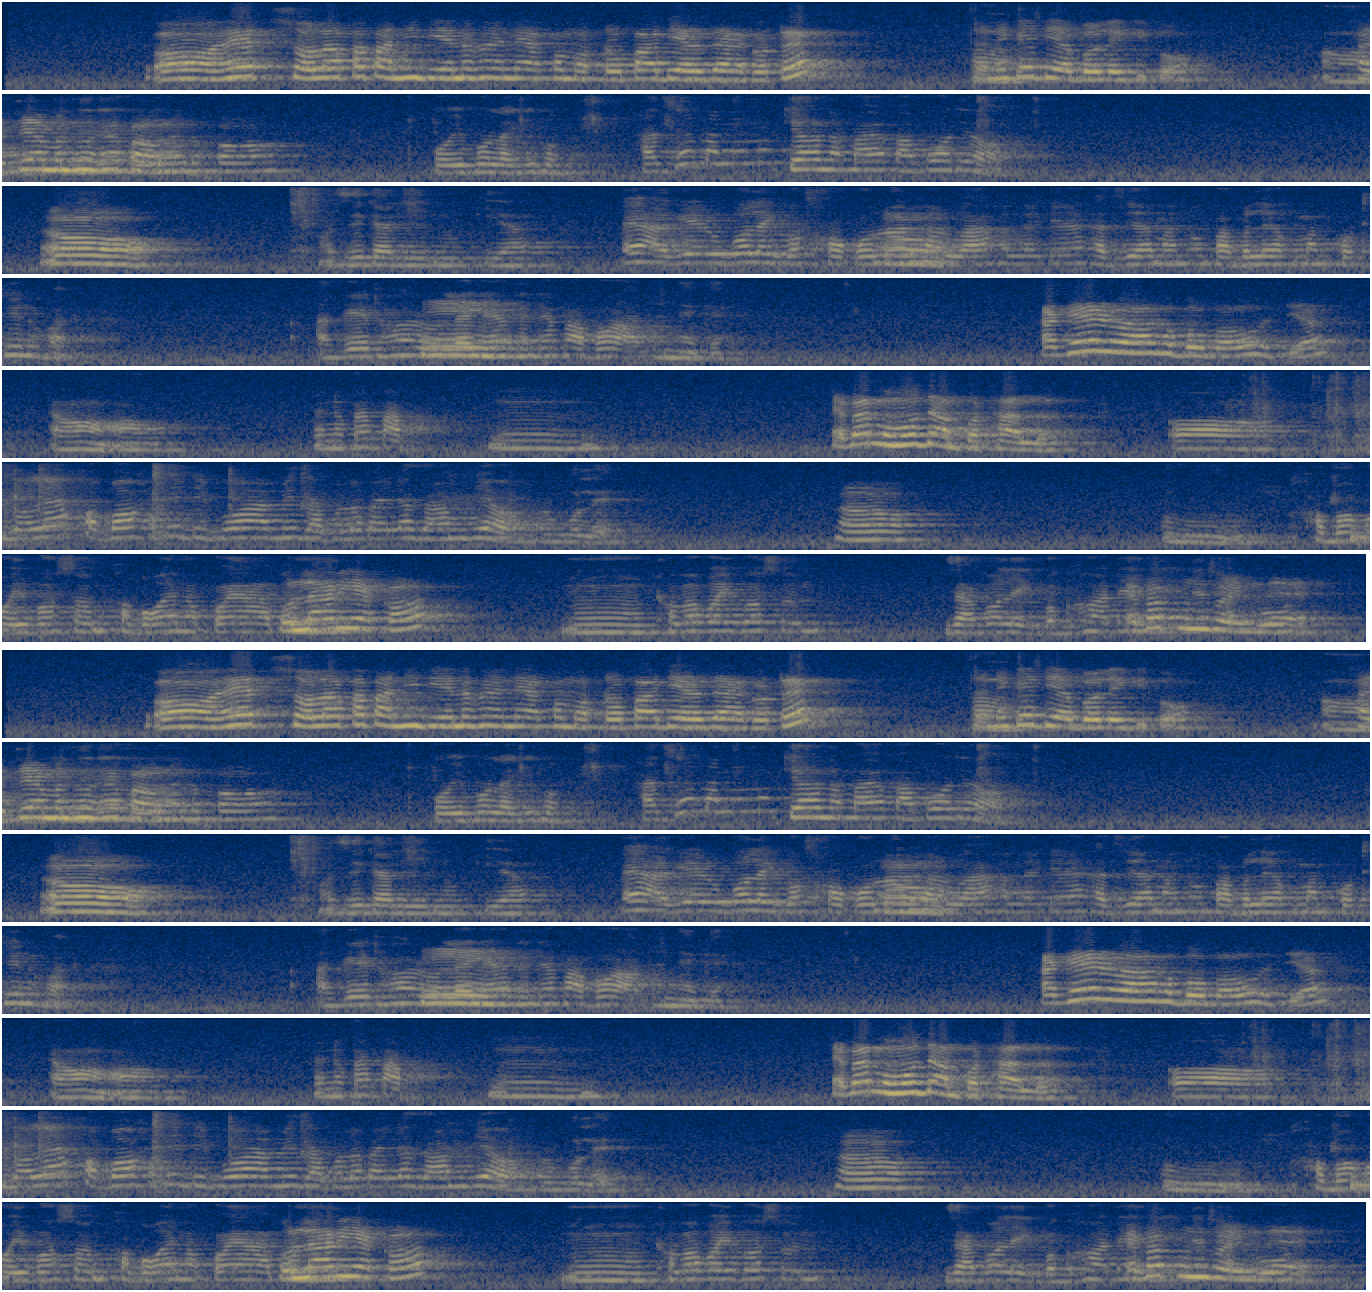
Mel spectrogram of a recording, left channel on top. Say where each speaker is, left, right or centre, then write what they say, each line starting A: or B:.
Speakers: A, on the right (about 15°); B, on the right (about 55°).
A: অ সেই চলাৰ পৰা পানী দিয়ে নহয় এনে আকৌ ম ৰ পৰা দিয়ে
B: উম
A: যে আগতে,
B: হয়
A: তেনেকেই দিয়াব লাগিব। হাজিৰা
B: অ তেনেকে
A: মানুহে
B: হ'লেও
A: পাও নে নোপাওঁ,
B: কৰিব লাগিব হাজিৰা মানুহনো কিয় নাপায় পাব দিয়ক
A: অহ।
B: আজিকালি নো কি আও। এ আগে ৰুব লাগিব সকলোৱে
A: অ
B: ধৰ ৰোৱা হলেকে, হাজিৰা মানুহ পাবলে অকমান কঠিন হয়। আগে ধৰ
A: উম
B: ৰুলেগে, তেতিয়া পাব আও ধুনীয়াকে। <unintelligible>
A: আগে ৰোৱা হ'ব বাৰু এতিয়া।
B: অ, অ তেনেকুৱা
A: উম, এইবাৰ ময়ো যাম পথাৰলৈ।
B: অ গ'লে হব। খতি দিব আমি যাবলৈ পাৰিলে যাম দিয়ক। ৰুবলে।
A: অ
B: উম খব কৰিবচোন। খবৰে নক কয় আপুনি
A: ওলাবি আকৌ
B: উম, খব কৰিবচোন। যাব লাগিব। ঘৰতে
A: এবাৰ
B: এনে-এনে
A: ফোন কৰিম
B: থাকো,
A: দে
